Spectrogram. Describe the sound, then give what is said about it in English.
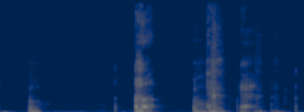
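A person's harsh, sputtering coughs and hacks, played up as coughing up blood: a few separate rough bursts, quiet overall, with short pauses between them. “blood. I'm coughing up blood. That means I'm alive.”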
